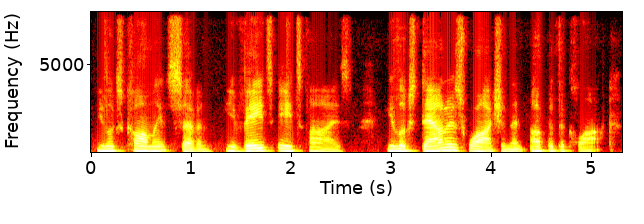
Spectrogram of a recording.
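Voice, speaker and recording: A man's voice: medium pitch, moderate pace, a little mellow, no echo. A man reading stage directions as scripted narration for a drama table read.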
